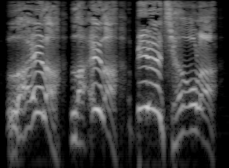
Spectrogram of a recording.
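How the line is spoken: Old voice calling out. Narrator (Chinese): 苍老的声音喊道

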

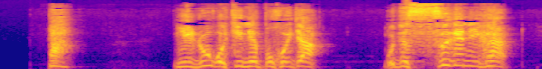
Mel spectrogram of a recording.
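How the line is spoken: Loud. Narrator (Chinese): 徐小英大声说

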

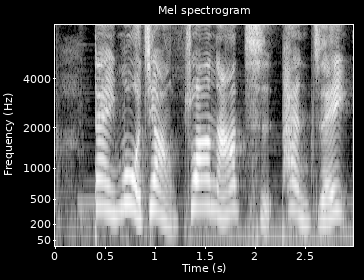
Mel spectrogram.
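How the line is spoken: Loud shouting general. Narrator (Chinese): 一个将领……大声的叫着

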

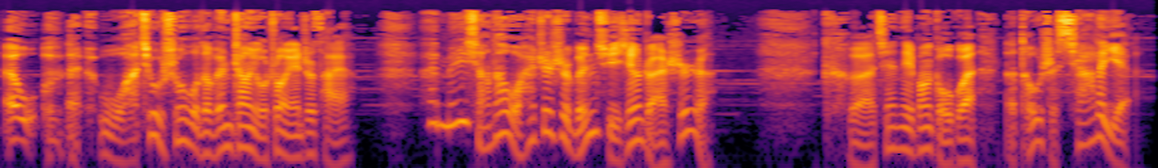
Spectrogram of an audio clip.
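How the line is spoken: Laughing heartily. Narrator (Chinese): 李道成哈哈大笑着说

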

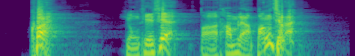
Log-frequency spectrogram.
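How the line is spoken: Shouted. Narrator (Chinese): 对张莎莎吼道

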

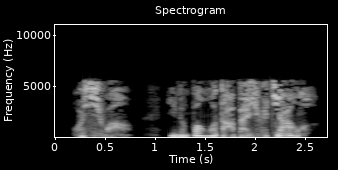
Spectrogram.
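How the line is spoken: Quiet, determined. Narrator (Chinese): 上田夏娜咬了咬牙，小声说道

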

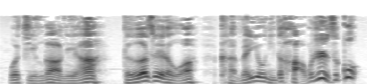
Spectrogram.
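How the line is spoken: Through gritted teeth, threatening. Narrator (Chinese): 刘知中狠狠的瞪着道长，咬牙道

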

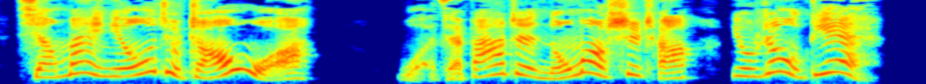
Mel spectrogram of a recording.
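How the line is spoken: Calling out while leaving. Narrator (Chinese): 一边往邻家院门走，一边向我挥手喊

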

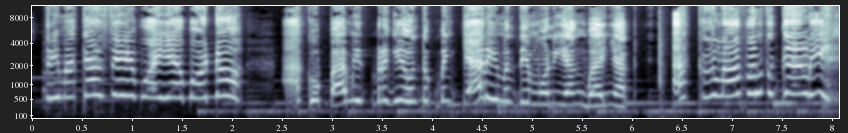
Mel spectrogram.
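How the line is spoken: Shouting. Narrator (Indonesian): Kancil pun berkata sambil berteriak

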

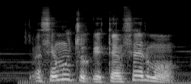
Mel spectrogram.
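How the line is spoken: Shout from a distance. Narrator (Spanish): gritó Ilya Petrovich desde su mesa

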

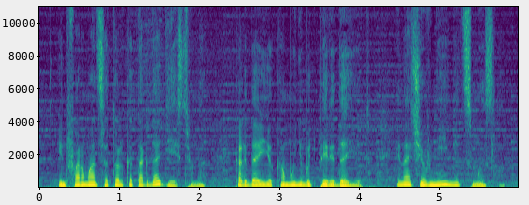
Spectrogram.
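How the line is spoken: Calm reply. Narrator (Russian): спокойно ответила

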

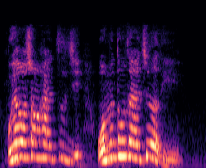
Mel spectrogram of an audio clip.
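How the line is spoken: Loud shout. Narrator (Chinese): 保罗大声喊叫说

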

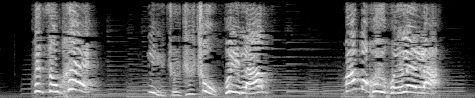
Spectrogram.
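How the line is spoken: Loud shout. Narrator (Chinese): 我大声喊道

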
